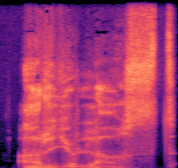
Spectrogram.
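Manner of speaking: very deep, dark voice, pitched very low. Narrator voicing a man who steps out of the shadows; dark deep voice. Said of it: "sa med mörk röst".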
